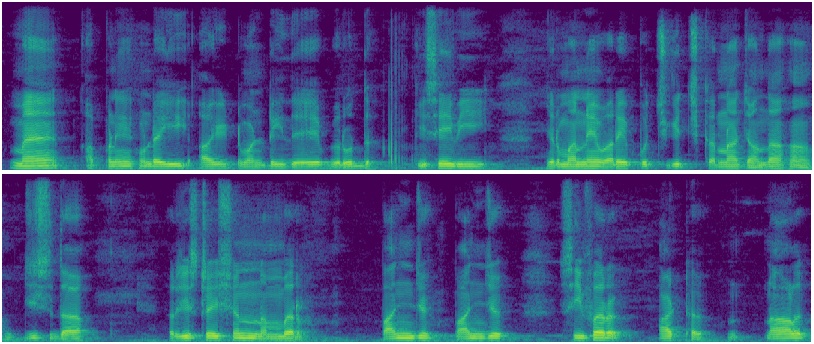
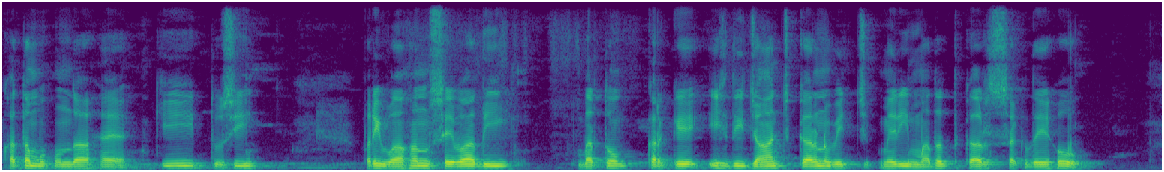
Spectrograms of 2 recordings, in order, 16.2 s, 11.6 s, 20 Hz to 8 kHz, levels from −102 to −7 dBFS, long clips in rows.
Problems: none marked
